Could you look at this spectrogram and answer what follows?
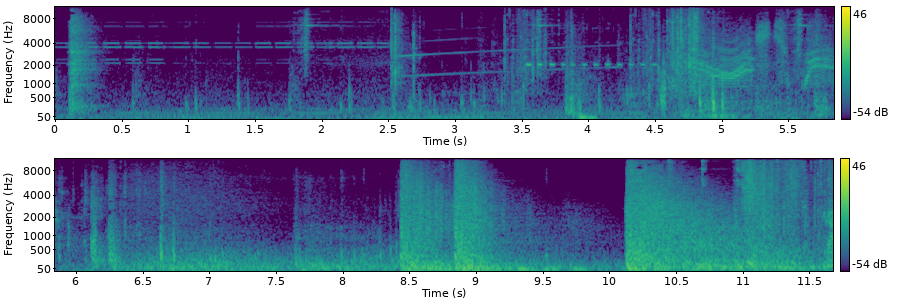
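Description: Gunfire in Counter-Strike: Global Offensive during a competitive match, with sharp shots and bursts growing denser toward the end, mixed with footsteps and game effects while commentators talk.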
